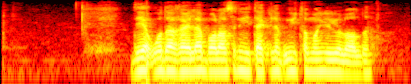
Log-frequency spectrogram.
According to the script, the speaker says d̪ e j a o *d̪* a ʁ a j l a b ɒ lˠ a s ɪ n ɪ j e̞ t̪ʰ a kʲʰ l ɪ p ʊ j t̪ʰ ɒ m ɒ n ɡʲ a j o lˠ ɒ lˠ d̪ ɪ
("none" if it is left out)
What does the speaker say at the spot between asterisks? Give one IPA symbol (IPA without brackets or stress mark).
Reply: d̪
